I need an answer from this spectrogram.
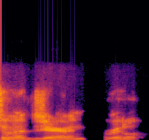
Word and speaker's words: Jaron Riddle: I want to make sure I'm pronouncing your name correctly, Jaron Riddle, to introduce himself. He is our newest member of the OAC Council. Yeah, it's Jaron Riddle.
